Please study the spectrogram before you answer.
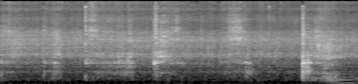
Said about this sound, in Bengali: আজকে আমি ভেন্ডি ভাজি করতেছি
